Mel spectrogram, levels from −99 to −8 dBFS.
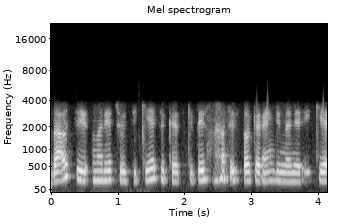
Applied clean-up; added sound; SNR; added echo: none; none; none; none.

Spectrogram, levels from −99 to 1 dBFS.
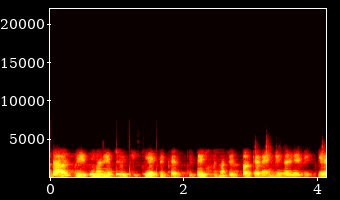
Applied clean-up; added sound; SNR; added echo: neural mask model DeepFilterNet 3.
